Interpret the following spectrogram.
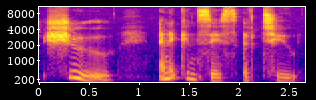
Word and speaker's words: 週: Kani for week in this video tutorial it's pronounced Shu and it consists of two elements on the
